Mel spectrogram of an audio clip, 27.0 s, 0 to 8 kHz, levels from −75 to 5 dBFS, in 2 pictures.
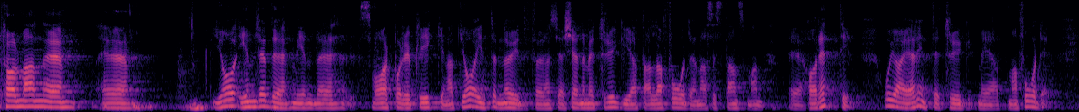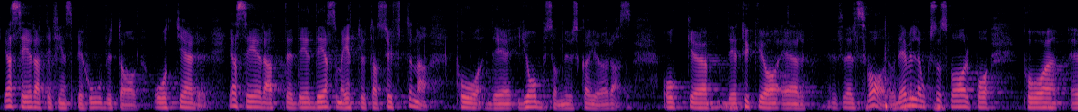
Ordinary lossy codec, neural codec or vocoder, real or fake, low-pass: none; none; real; none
